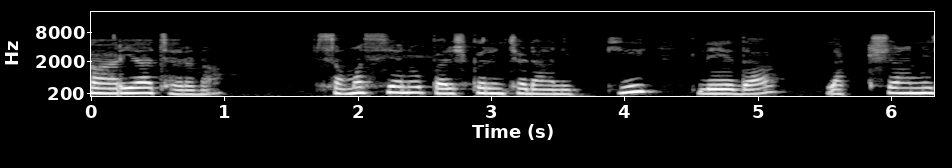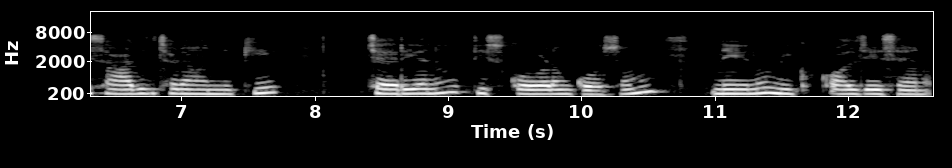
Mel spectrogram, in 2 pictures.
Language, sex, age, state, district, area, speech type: Telugu, female, 18-30, Andhra Pradesh, Krishna, rural, spontaneous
